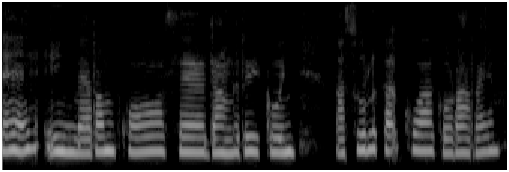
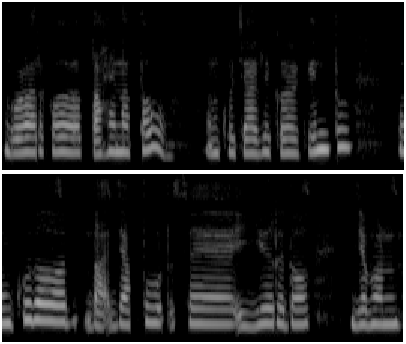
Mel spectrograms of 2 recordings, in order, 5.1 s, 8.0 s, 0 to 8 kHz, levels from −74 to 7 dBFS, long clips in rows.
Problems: none marked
